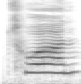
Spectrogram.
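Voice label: "cuan", Mandarin pinyin, first tone; pinyindct-open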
